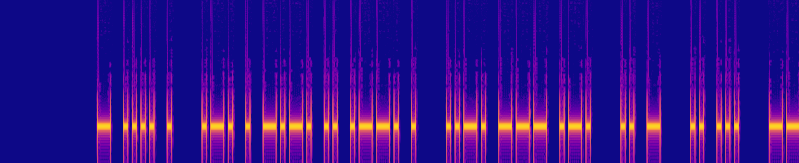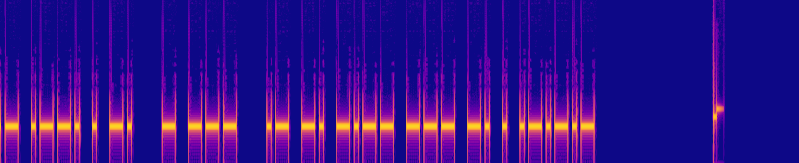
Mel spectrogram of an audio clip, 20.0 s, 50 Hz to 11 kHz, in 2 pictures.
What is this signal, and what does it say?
Morse code, heard as a keyed tone, about 22 wpm, 700 Hz. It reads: THE RECIPE FOR IT IS OPEN TO ANYONE.
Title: Sentences from Top 1200 Words 22wpm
